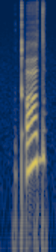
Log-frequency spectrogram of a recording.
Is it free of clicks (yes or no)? yes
